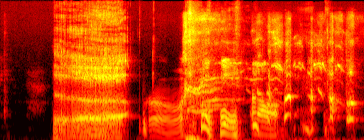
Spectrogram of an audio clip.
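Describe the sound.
A single long, loud, gravelly burp drawn out like the MGM lion's roar for nearly a second, followed at once by laughter and excited voices.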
